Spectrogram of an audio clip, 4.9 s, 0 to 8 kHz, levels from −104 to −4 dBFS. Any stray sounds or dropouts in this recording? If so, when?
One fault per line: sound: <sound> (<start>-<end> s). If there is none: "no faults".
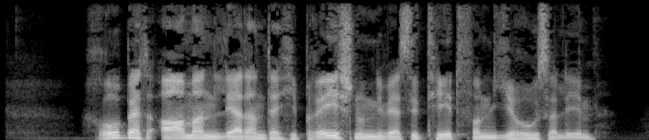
no faults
